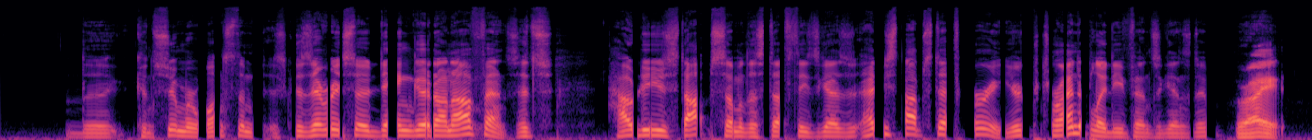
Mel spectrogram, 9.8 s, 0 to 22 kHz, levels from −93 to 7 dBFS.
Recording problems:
choppy; very; from 1.5 to 3.5 s, from 4.5 to 6 s and from 6.5 to 9 s; 20% of the speech affected

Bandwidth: 17.5 kHz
